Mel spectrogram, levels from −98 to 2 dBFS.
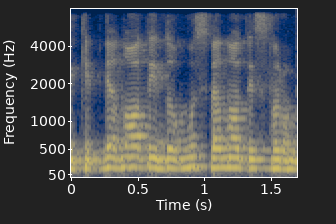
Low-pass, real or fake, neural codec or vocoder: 7.2 kHz; real; none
